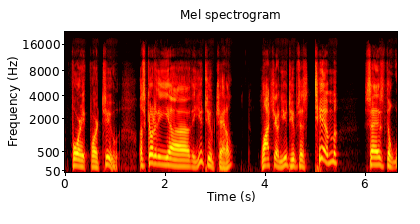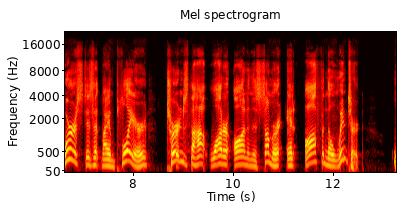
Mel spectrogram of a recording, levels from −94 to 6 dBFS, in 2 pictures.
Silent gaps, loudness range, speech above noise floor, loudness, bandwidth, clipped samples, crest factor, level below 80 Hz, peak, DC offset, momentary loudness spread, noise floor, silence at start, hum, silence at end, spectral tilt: none; 2 LU; 49 dB; -26 LUFS; 17.5 kHz; under 0.1%; 20 dB; -66 dBFS; -8 dBFS; under 0.1%; 7 LU; -75 dBFS; 0.15 s; none; 0 s; -4 dB/octave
